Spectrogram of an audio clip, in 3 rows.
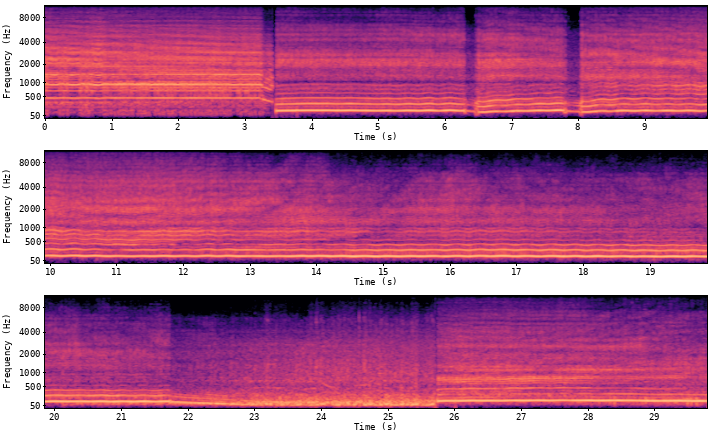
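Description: Garden tractor engine running flat out while pulling a weight sled. Its speed dips sharply three times in the first eight seconds and recovers, as if bogging under the load, then holds steady. About 22 s in the engine speed falls away, and a steady high-revving engine comes back about four seconds later.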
